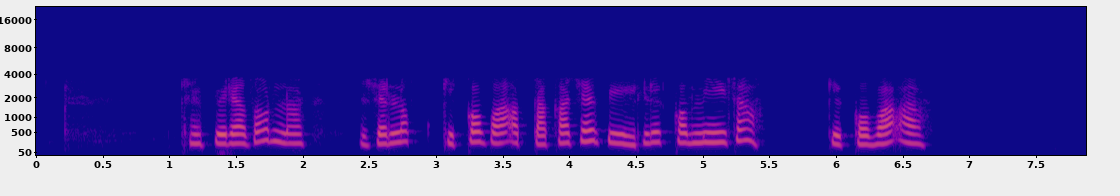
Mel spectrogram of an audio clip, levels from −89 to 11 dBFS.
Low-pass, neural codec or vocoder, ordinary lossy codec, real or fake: 3.6 kHz; none; none; real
